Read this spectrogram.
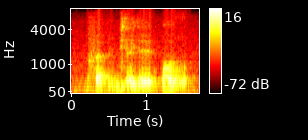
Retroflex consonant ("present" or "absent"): absent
